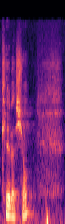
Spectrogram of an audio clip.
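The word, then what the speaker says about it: chélation: La kélation qui s'écrit en fait chezation mais qui se prononce kélation.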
